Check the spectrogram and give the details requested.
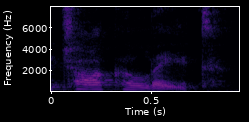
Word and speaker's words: chocolate: a very common mistake chocolate a lot of my students say chocolate it's chocolate because it's a noun accurate affectionate intimate all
